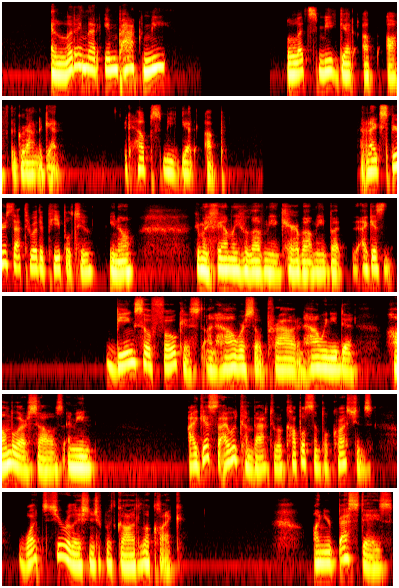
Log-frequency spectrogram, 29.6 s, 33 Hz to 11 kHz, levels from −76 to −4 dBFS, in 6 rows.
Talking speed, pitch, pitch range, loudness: 160 wpm, 120 Hz, 115-140 Hz, -18 LUFS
